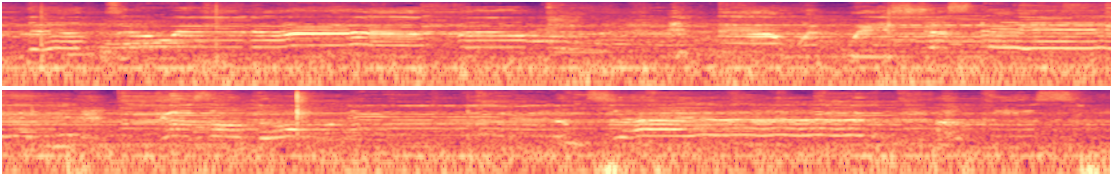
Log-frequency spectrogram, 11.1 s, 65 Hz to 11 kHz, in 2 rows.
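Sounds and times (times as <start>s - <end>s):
acoustic guitar: 0.0s - 11.0s
man singing with vibrato: 0.0s - 11.0s.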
